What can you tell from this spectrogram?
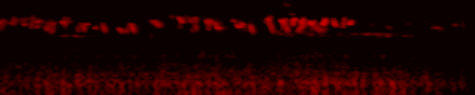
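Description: Birds chirping: many quick, high chirps overlapping, faint, fading out near the end.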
